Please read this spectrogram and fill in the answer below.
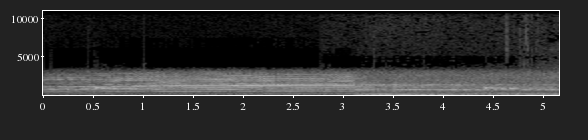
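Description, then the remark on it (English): Long, sustained whale calls with rich layered tones that slowly bend in pitch, joined halfway through by a deeper, louder moan. The sound is continuous and steady, with no voices. “making clicks, grunts, thwops, snorts, and barks, and some haunting songs too.”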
